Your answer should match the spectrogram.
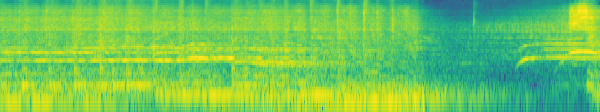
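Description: Live rock band playing through the theatre PA, with held notes over a steady low beat. About four seconds in the band drops out to a brief lull, and a rising sung "So" brings the song back in just before the end.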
